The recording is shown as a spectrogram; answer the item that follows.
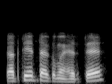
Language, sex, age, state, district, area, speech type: Maithili, male, 18-30, Bihar, Darbhanga, rural, conversation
